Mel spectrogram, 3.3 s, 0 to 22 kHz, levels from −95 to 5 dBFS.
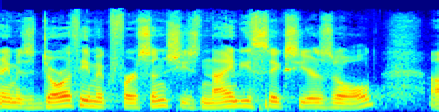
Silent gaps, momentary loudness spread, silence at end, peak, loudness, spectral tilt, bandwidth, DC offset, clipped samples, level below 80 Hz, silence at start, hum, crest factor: none; 5 LU; 0 s; -2 dBFS; -20 LUFS; -2.5 dB/octave; 16.5 kHz; under 0.1%; under 0.1%; -66 dBFS; 0 s; none; 18 dB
